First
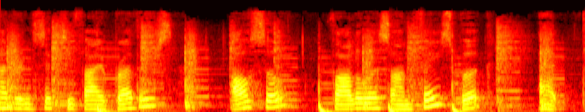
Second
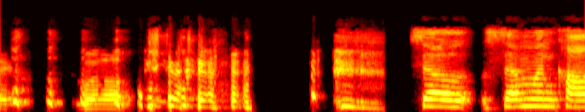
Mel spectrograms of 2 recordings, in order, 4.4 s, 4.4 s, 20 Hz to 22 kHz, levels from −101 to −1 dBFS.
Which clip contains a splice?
second; 1 cut; at 2.9 s

